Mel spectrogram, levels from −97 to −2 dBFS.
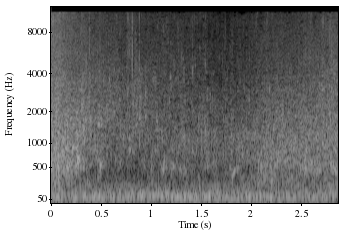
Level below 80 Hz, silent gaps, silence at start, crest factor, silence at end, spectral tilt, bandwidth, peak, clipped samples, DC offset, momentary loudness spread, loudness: -50 dBFS; none; 0 s; 20 dB; 0 s; -3 dB/octave; 11.5 kHz; -20 dBFS; under 0.1%; under 0.1%; 8 LU; -41 LUFS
